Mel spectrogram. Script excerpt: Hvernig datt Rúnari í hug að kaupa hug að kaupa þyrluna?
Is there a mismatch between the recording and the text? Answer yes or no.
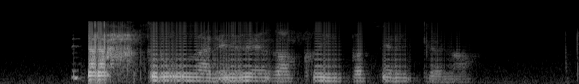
yes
